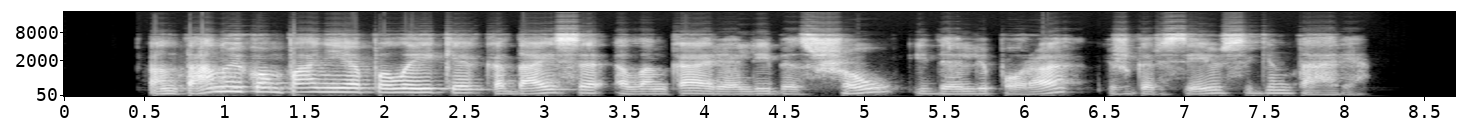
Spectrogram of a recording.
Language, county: Lithuanian, Kaunas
